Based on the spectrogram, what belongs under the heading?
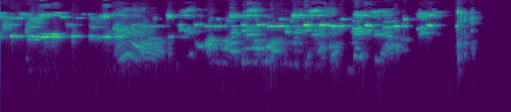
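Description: A phone ringtone plays for an incoming call from Tina, a busy warbling melody of chirpy high electronic tones running steadily for about five seconds before cutting off abruptly.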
